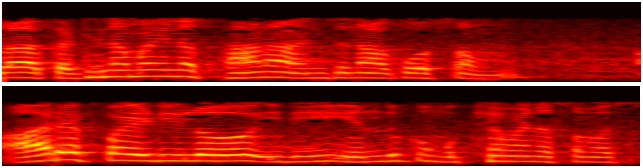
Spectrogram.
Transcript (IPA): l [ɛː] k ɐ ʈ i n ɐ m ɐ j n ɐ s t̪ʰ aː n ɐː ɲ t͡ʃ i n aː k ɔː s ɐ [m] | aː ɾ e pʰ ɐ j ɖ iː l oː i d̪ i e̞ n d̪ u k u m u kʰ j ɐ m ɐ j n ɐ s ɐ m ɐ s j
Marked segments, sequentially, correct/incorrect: incorrect, correct

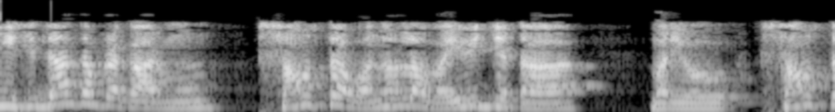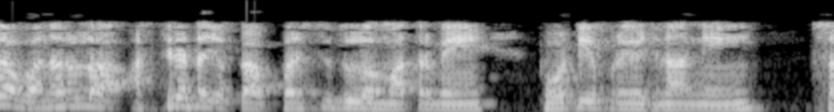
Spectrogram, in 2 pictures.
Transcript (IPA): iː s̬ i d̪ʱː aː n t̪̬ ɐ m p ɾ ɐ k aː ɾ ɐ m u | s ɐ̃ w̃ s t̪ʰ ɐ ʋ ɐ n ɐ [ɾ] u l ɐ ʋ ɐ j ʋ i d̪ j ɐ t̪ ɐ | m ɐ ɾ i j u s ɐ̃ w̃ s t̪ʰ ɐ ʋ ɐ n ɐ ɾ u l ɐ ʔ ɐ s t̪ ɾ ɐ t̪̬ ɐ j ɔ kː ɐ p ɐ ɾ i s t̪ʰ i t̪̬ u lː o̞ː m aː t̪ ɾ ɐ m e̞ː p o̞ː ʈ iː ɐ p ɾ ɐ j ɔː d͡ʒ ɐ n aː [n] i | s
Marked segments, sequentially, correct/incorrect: correct, incorrect

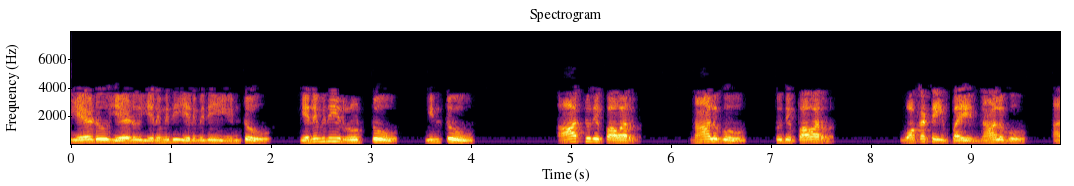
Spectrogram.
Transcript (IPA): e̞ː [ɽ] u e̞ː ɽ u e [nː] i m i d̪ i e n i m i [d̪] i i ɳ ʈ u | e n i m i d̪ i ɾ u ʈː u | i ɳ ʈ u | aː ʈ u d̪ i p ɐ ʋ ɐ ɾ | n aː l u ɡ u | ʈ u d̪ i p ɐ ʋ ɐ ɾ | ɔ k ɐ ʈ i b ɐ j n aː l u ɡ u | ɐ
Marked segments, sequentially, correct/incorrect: correct, incorrect, correct

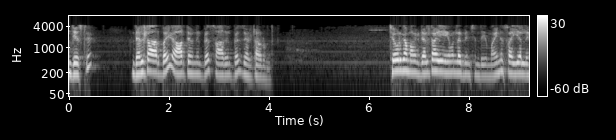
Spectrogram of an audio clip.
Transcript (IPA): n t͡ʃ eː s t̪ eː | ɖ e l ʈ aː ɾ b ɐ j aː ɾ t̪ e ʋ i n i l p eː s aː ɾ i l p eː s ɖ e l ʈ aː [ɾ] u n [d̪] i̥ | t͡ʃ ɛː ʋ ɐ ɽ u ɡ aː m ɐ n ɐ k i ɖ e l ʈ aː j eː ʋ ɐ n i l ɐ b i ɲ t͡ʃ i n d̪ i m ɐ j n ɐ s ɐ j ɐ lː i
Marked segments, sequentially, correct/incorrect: correct, correct

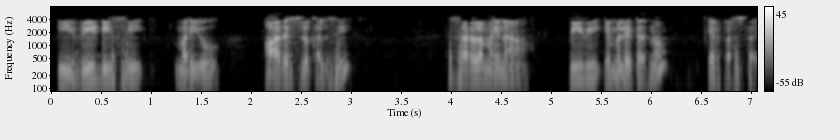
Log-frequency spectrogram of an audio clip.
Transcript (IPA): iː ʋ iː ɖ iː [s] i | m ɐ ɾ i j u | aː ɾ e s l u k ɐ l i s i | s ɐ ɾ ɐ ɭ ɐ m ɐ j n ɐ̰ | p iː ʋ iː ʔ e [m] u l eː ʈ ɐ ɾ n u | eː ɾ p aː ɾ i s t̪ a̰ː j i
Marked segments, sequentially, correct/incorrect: correct, correct

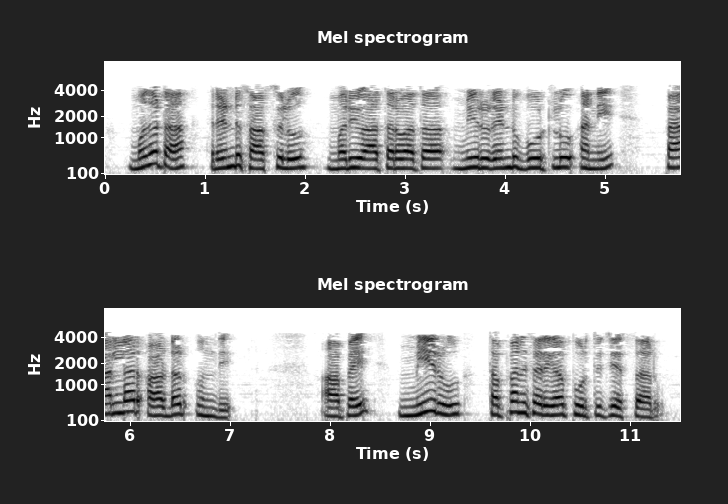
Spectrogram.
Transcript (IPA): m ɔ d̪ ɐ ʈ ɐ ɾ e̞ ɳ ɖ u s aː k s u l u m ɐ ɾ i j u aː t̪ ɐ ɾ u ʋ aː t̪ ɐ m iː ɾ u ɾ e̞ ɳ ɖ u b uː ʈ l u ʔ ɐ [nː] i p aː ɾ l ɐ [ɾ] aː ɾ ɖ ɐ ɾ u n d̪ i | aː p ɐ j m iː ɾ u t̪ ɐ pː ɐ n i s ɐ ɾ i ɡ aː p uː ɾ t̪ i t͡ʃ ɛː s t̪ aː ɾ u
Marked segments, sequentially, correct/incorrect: incorrect, correct

